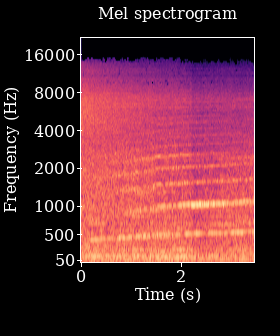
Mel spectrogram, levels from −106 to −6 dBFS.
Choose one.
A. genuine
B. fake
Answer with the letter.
B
